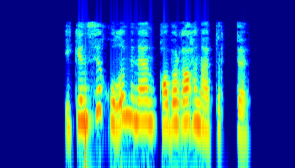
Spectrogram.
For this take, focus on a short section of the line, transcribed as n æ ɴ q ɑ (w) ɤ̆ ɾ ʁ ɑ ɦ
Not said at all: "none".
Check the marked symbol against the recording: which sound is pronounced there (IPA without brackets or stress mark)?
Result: β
